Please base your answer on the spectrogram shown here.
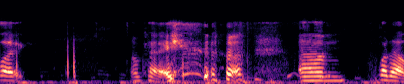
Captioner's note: laughs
